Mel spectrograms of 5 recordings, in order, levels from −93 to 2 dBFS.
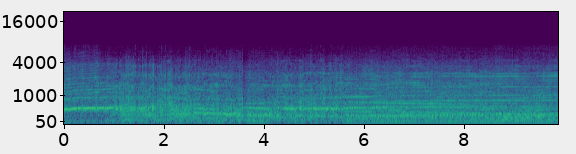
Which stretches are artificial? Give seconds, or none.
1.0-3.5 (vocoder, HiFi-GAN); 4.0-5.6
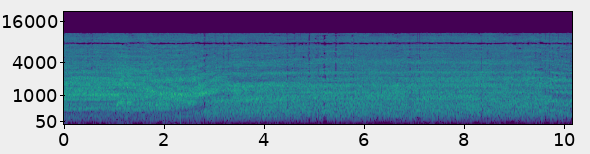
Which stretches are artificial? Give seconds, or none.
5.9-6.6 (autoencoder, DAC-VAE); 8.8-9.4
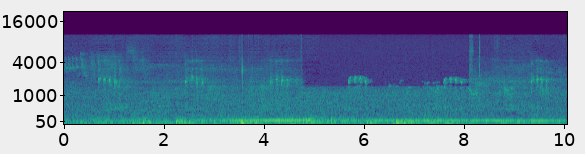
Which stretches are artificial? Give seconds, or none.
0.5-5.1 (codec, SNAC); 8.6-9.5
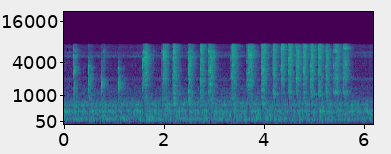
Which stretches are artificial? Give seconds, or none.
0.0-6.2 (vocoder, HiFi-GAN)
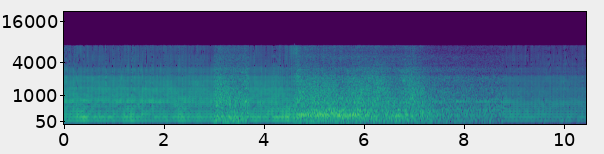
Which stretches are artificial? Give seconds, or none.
0.0-3.0 (vocoder, BigVGAN v2); 3.7-4.6; 8.8-10.5

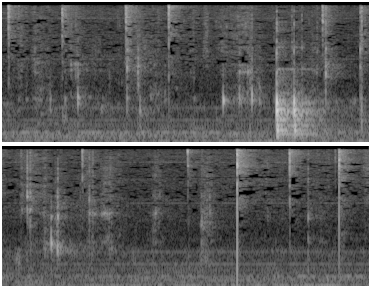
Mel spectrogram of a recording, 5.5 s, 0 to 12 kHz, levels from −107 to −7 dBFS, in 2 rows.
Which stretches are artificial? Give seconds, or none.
none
